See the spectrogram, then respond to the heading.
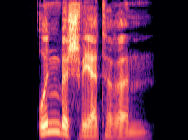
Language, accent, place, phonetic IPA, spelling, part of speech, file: German, Germany, Berlin, [ˈʊnbəˌʃveːɐ̯təʁəm], unbeschwerterem, adjective, De-unbeschwerterem.ogg
- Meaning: strong dative masculine/neuter singular comparative degree of unbeschwert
